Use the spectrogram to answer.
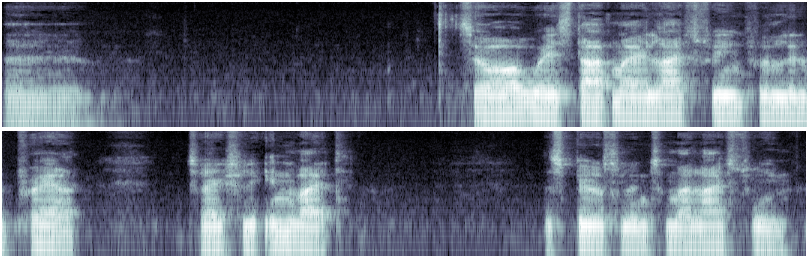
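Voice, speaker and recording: A man's voice: sits low, completely flat delivery, fairly bright tone. A man with a Danish accent speaking English as a second language, hosting a casual spiritual live stream with many hesitant fillers. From Denmark. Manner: hesitant, fills pauses with "uh" and "um".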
